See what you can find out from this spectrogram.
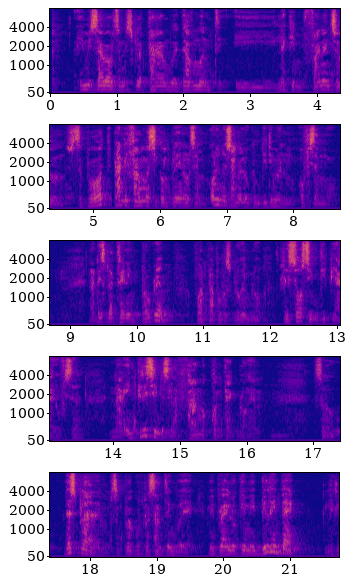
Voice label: Tok Pisin; Mama Graun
